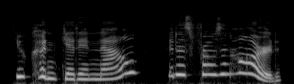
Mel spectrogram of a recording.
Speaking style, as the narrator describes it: said the girl, laughing

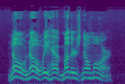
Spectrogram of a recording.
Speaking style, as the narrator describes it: all the voices cried

